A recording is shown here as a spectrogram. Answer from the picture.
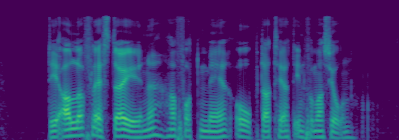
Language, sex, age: Norwegian, male, 41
